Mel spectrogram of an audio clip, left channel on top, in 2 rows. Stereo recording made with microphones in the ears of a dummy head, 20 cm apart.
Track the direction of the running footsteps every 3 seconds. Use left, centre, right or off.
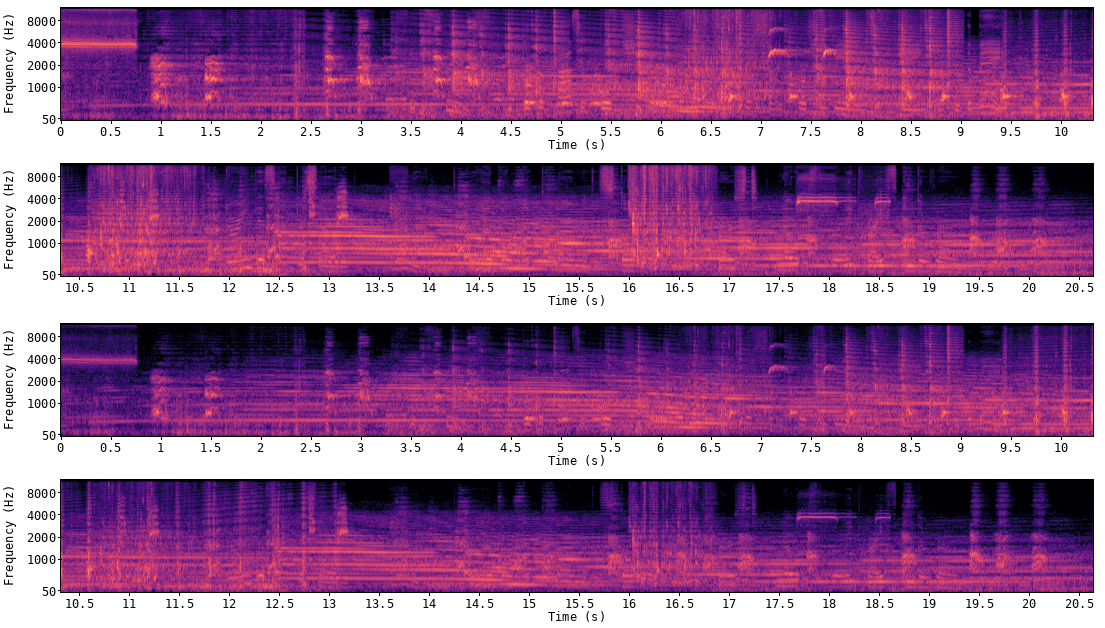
left, left, left, right, right, off, off.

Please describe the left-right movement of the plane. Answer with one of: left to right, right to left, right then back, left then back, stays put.
right to left.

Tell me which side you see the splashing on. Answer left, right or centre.
left.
